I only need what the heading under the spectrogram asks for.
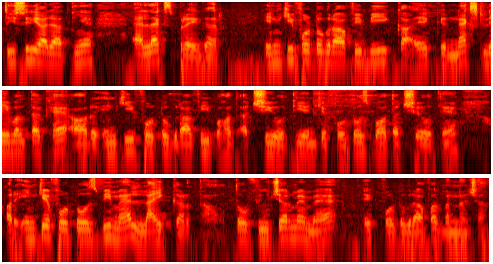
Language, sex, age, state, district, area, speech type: Urdu, male, 18-30, Uttar Pradesh, Shahjahanpur, urban, spontaneous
